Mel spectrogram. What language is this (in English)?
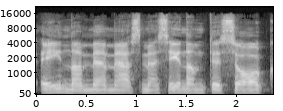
Lithuanian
